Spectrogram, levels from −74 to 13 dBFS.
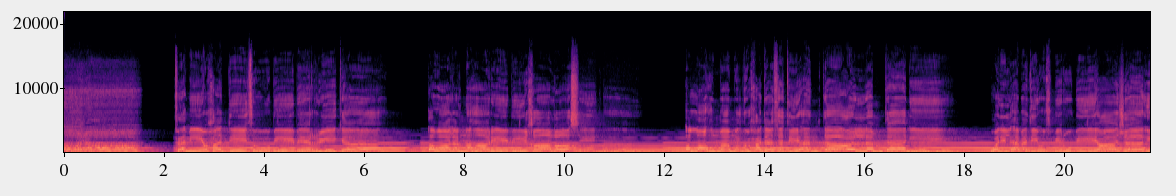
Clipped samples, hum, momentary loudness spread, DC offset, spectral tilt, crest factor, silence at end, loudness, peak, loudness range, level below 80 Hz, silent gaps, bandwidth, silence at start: under 0.1%; none; 5 LU; under 0.1%; -5 dB/octave; 12 dB; 0 s; -12 LUFS; 0 dBFS; 2 LU; -52 dBFS; none; 15.5 kHz; 0 s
